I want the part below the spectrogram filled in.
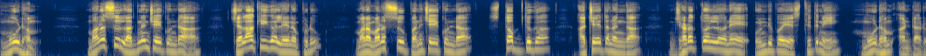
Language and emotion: Telugu, neutral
